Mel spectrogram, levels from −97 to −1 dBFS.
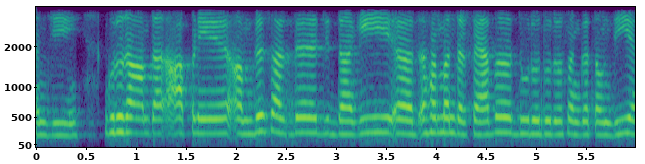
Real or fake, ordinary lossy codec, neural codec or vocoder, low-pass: real; none; none; 3.6 kHz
